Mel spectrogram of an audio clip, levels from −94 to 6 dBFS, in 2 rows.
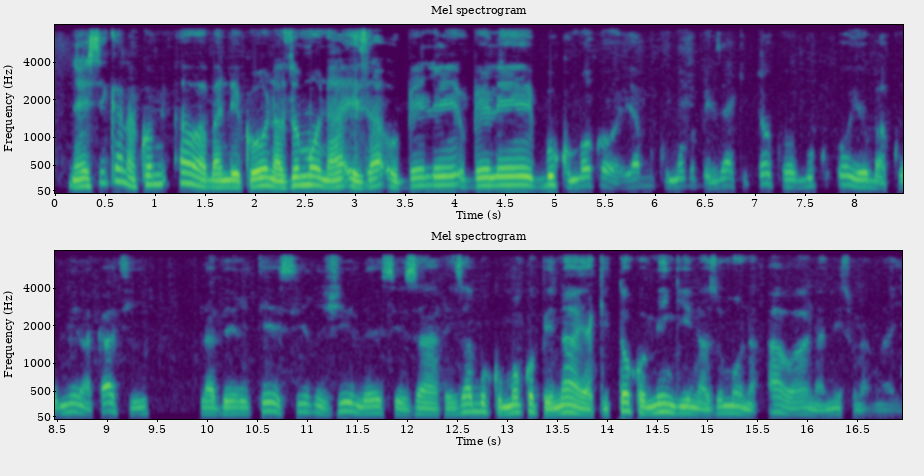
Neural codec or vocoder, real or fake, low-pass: none; real; 7.2 kHz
